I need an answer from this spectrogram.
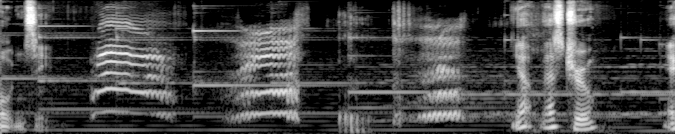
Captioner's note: meow, meow!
